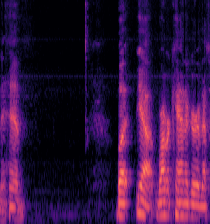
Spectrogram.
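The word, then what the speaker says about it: Kanigher: about what happened to him but yeah Robert Canada that's how you say his name said that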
